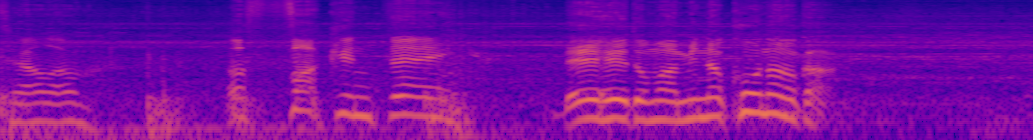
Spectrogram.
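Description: A man shouts angrily, heard close.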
